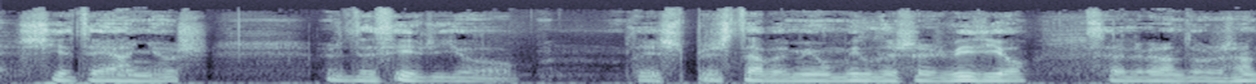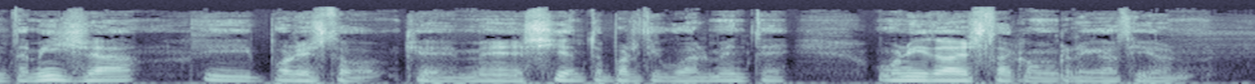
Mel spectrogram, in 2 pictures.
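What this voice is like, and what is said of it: Catalan-accented Spanish. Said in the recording (Spanish): “Por su voz, por su acento, vemos que es catalán”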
